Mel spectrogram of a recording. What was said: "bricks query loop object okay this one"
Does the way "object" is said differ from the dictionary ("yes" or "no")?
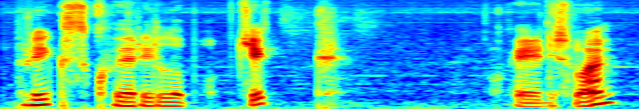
yes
